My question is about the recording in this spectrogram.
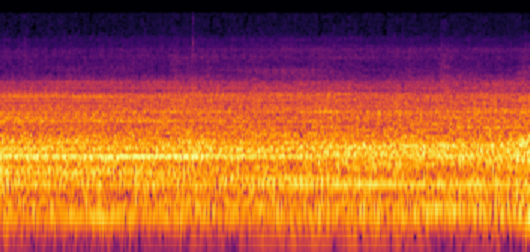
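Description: A motor running steadily: a constant machine hum with a few steady tones, unchanging throughout.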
